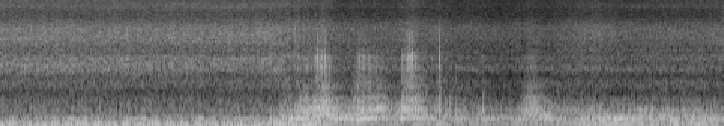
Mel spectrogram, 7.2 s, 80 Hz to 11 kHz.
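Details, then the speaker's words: 2003 Ford Mustang Cobra V8 with a dead cylinder, heavy oil burning and knocking, revved to about 4,000 rpm with visible smoke: uneven, lumpy note with irregular stumbles; rough running, a vacuum leak suspected, cause not confirmed. "now I can see that it's not having a good day right now"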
